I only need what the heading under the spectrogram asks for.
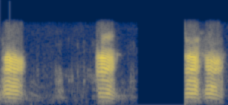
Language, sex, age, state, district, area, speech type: Malayalam, male, 60+, Kerala, Pathanamthitta, rural, conversation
